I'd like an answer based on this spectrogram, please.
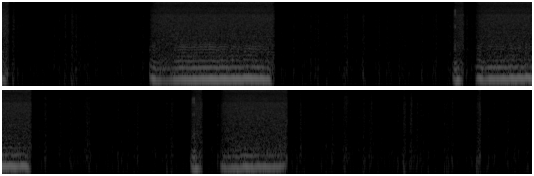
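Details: Rosie, a sleeping pet cat, snoring indoors: three drawn-out, buzzy, low snores, each over a second long, coming roughly every three seconds, with quiet breathing between them.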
